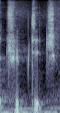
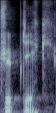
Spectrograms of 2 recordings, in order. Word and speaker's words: triptych: in a lifetime opportunities you get inside the trip ditch Club that's right and uh for new listeners we do now know that it's pronounced triptych that's right it's a joke my art teacher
